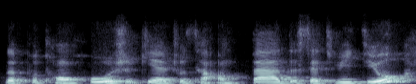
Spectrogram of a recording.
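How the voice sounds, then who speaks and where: A woman's voice: fairly low pitch, fairly even intonation, unhurried, mellow. A woman with a Chinese accent teaching a beginner language lesson, patient and checking in with her students often. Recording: muffled, echoey room.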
